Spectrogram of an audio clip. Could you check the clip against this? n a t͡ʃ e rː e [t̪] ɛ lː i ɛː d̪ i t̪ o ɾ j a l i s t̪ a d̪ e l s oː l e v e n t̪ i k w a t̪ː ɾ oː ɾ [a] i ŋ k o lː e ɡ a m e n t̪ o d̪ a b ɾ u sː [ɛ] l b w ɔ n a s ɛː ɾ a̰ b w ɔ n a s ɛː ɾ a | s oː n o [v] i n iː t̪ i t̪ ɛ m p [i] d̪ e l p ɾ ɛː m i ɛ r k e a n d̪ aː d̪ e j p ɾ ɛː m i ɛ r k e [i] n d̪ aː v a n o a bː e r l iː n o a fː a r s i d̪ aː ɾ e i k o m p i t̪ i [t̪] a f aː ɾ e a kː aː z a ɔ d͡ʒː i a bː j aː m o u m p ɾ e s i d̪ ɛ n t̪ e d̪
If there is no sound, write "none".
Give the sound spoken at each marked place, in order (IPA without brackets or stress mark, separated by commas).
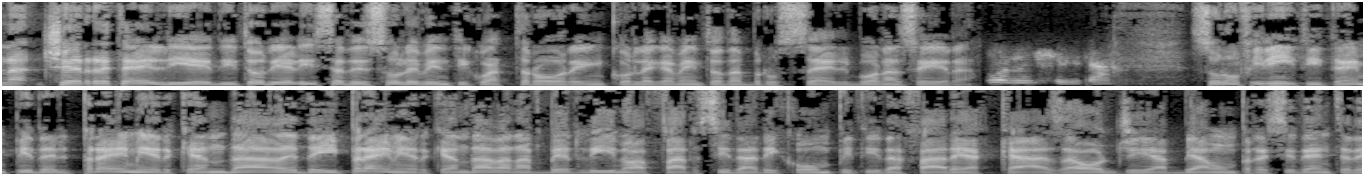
t̪, e, ɛ, f, i, a, d̪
